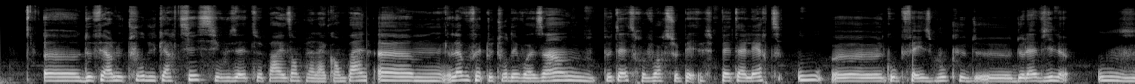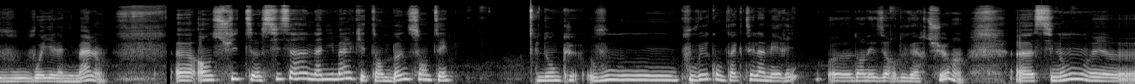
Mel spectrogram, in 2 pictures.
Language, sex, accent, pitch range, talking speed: French, female, French, 160-195 Hz, 170 wpm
